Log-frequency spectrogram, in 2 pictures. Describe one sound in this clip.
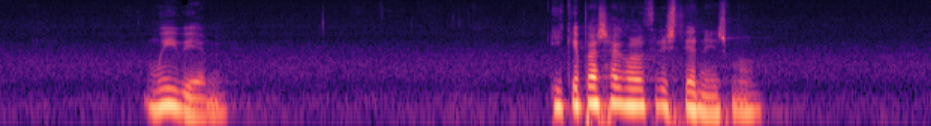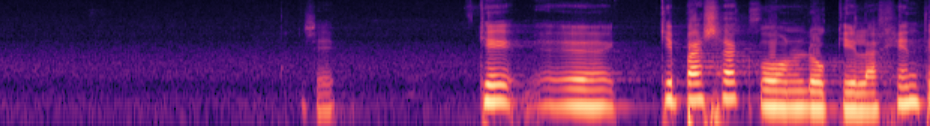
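A middle-aged woman speaks into a microphone, calmly and with pauses, heard through a loudspeaker.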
